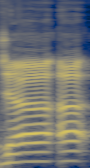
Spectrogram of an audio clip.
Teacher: 4 الف 5 الف کھینچ کر پڑھیں گے، اور یہ مد واجب ہے۔ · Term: مد متصل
